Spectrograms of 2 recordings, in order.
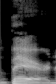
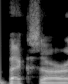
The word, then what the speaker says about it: Bexar: Okay, so the bear now, as a lot of us Yanks called it, the Bexar, until we were learned good on the pronunciation. So it's Bear after Bear County.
